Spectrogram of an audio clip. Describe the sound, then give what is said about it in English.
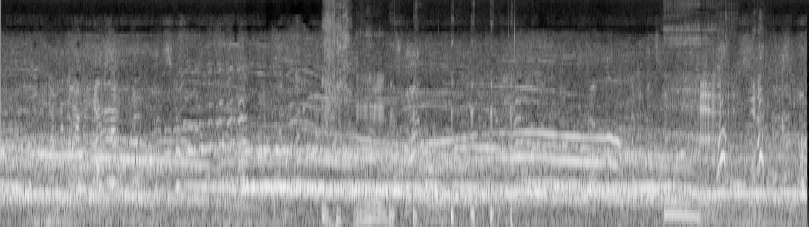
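A crowd of people at a gathering in Berlin howls in imitation of dogs, with many overlapping, wavering, siren-like howls held loudly and continuously throughout. “There's a clip of hundreds of people, Germans, who identify as dogs as they gather in Berlin.”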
